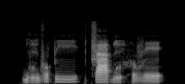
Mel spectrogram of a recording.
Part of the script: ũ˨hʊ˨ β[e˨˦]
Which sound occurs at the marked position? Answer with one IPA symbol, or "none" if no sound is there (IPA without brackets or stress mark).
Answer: e˨˦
